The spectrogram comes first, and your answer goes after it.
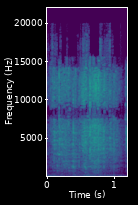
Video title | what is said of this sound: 10 Amazing Air Fryer Potato Recipes! Crispy, Delicious and Very Easy! | You hear how crispy they are.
